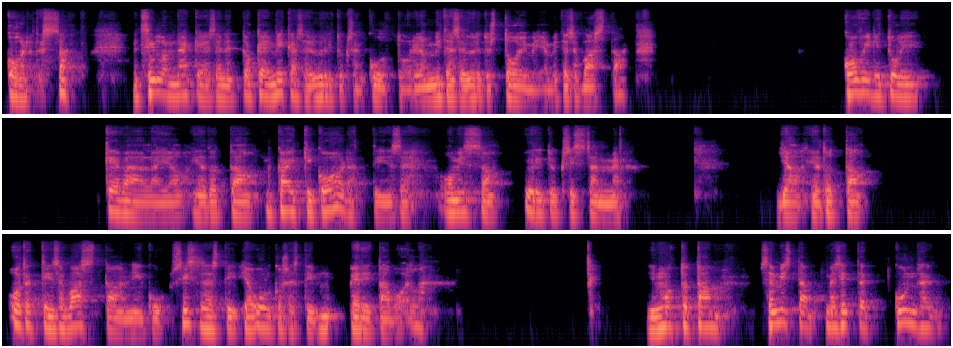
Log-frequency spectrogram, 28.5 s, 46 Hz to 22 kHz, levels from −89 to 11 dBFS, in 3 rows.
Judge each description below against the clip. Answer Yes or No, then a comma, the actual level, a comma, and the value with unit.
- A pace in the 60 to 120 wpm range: Yes, average, 100 wpm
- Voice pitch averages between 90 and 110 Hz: No, low, 125 Hz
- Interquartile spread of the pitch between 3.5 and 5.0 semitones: Yes, average, 4.2 semitones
